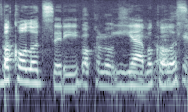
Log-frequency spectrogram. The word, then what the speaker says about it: Bacolod City: How do you pronounce that? Bacolod City.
